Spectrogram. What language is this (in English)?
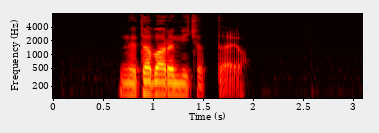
Japanese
